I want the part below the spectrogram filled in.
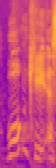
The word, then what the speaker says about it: Wonkhe: Mark is the founder of Wonky. Am I pronouncing it correct? Good. Wonky, a service that describes itself as the home of the UK higher education debate.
